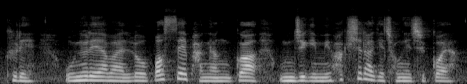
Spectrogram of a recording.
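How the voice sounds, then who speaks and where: A woman's voice: on the low side, fairly quick, a little hiss or hum, natural voice. A woman voicing a doubtful man who leads an office team, asking hesitant questions in a storybook reading. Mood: unsure.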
